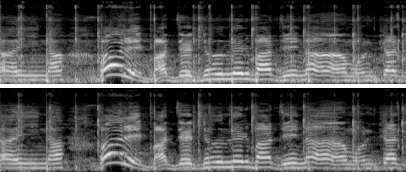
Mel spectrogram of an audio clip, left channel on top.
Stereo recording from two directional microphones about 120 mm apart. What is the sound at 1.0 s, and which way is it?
Music, 35° right (ahead or behind).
